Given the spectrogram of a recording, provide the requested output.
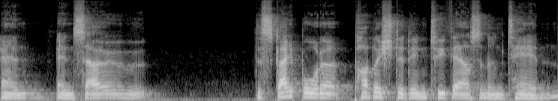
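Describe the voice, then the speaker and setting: A man speaks in a monotone with flat intonation at a fairly slow pace and very even loudness. The recording is very clean, with a silent background. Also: medium pitch for a man. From Australia. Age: 50s. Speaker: skate photographer. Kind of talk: casual chat.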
